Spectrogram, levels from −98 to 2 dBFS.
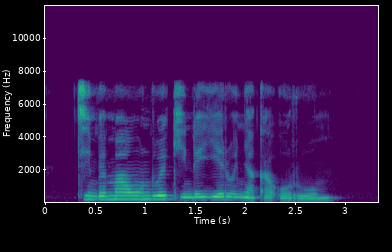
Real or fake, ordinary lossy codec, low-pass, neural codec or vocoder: real; none; 7.2 kHz; none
